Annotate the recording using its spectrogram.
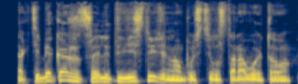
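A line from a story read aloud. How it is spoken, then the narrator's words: Angry question. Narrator (Russian): сердито спросил Сагайдачный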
